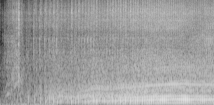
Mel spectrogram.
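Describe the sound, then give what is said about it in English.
A lawn mower engine sputters to life and runs steadily as grass is mowed, its rapid puttering growing louder and settling into a strong, continuous drone. “Mowing the grass is tedious and repetitive, just the sort of thing you might like to hand over to a robot.”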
